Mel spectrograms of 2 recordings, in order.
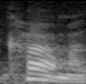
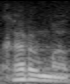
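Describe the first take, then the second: First: The word has a long vowel instead of r. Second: The word has an r sound in the middle. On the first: This is how English speakers say the word. "カーマと言っているんですがね" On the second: This is how the word is said in Japanese. "彼らはカルマと言わないで"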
